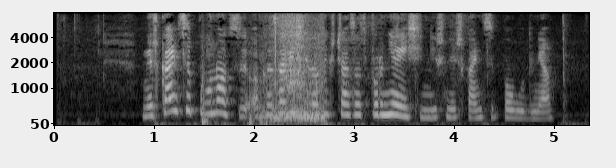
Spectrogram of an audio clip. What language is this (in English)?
Polish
